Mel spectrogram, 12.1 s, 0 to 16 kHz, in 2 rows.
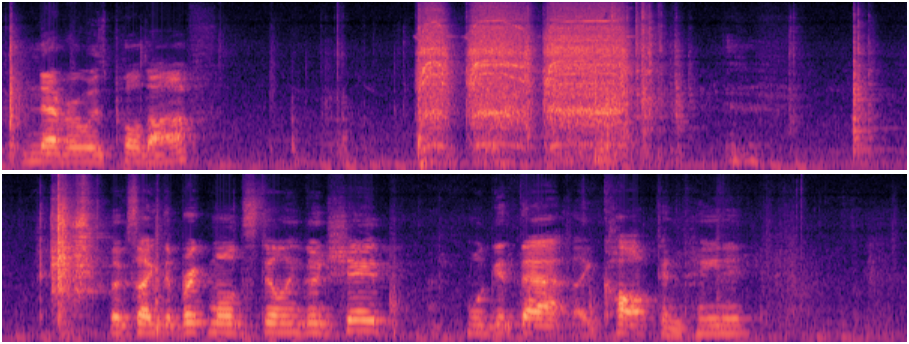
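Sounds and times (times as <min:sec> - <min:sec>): cordless drill running: 0:02.8 - 0:04.3.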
